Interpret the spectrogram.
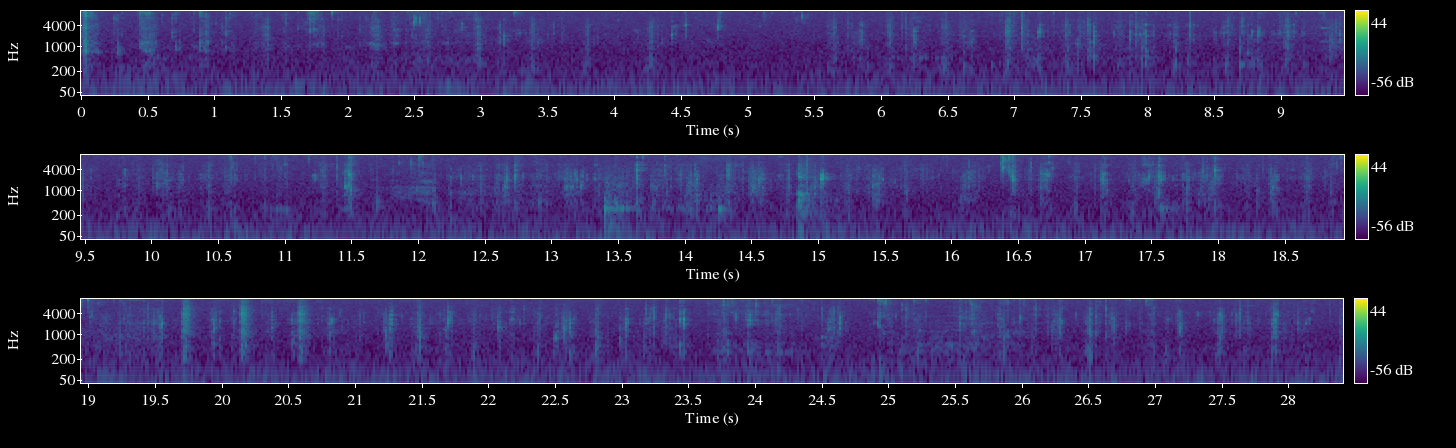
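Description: A man chewing mouthfuls of Korean home-cooked food close to the microphone: soft chewing with many small, irregular clicks, a few louder ones about halfway through.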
